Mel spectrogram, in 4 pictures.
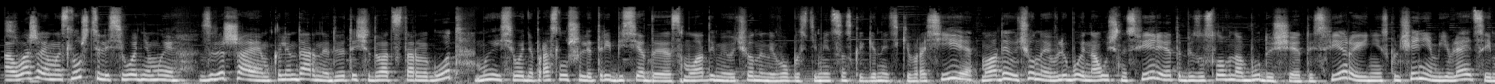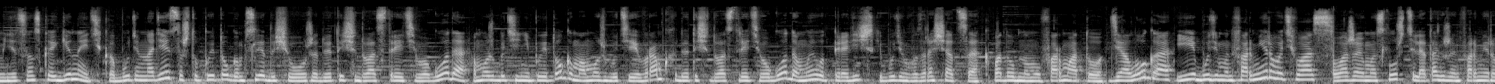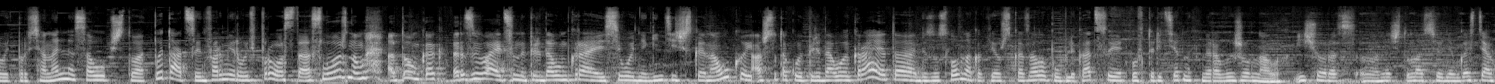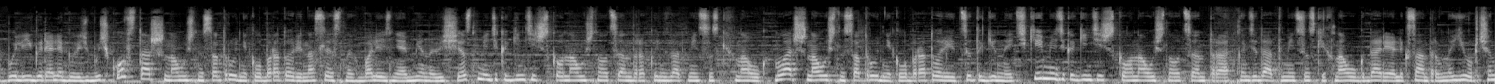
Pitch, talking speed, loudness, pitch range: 185 Hz, 155 wpm, -12 LUFS, 175-210 Hz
